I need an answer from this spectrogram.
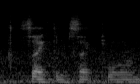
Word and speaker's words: Sanctum Sanctorum: used to help break into Doctor Strange is Sanctum Sanctorum. I say it right? Sanctum Sanctorum.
